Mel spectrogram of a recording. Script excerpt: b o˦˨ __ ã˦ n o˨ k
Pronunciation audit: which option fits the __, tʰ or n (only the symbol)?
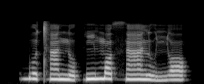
tʰ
